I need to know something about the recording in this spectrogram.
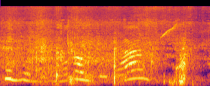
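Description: A person's voice making a few short wordless calls that rise and fall in pitch, with a faint high rising chirp near the end.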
